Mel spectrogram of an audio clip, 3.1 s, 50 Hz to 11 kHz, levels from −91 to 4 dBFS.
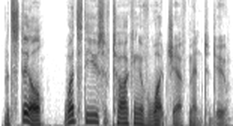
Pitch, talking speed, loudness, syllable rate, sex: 125 Hz, 230 wpm, -17 LUFS, 5.4 syllables/s, male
